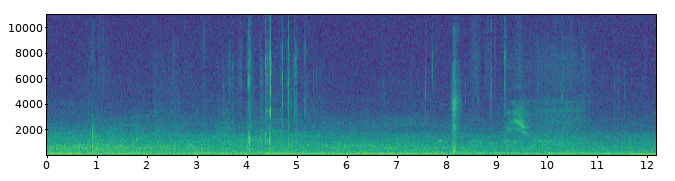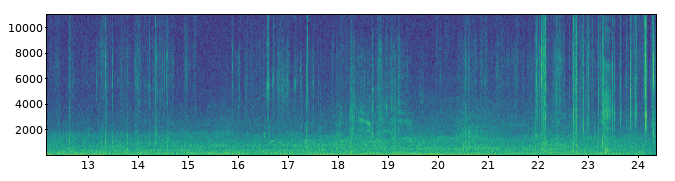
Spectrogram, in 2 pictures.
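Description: Fishing line and tackle rustle and click in a man's hands.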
